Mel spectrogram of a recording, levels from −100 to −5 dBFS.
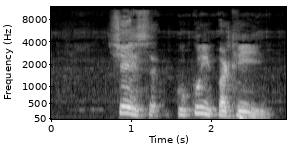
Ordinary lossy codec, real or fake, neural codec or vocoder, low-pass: MP3, 48 kbps; fake; codec, 44.1 kHz, 7.8 kbps, Pupu-Codec; 10.8 kHz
